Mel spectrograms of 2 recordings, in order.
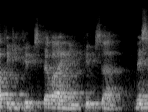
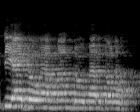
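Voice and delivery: overwhelmed commentator; 8 semitones higher than usual. Retold or imitated. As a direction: savour each name in awe. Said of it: "he said".

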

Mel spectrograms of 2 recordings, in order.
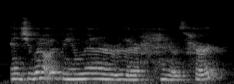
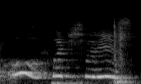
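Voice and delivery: high, loud ooh of anticipation; real excited outburst; excited curiosity; 11 semitones higher, 8 dB louder, slower than usual. Real, not acted. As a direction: squeal with curiosity at a new message. Phone buzzes, reacts excitedly.

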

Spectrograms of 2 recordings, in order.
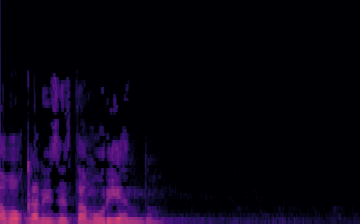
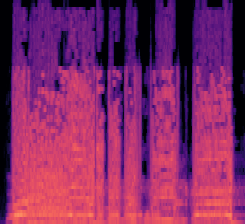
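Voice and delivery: high, drawn-out wail at full volume; acted scream from hell; 13 semitones higher, 17 dB louder, slower than usual. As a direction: scream for the preacher from the flames. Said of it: "los gritos del infierno".

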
